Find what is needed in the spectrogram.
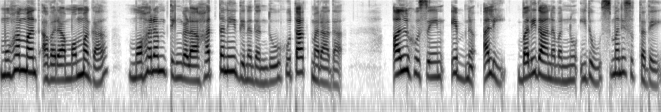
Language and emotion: Kannada, neutral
